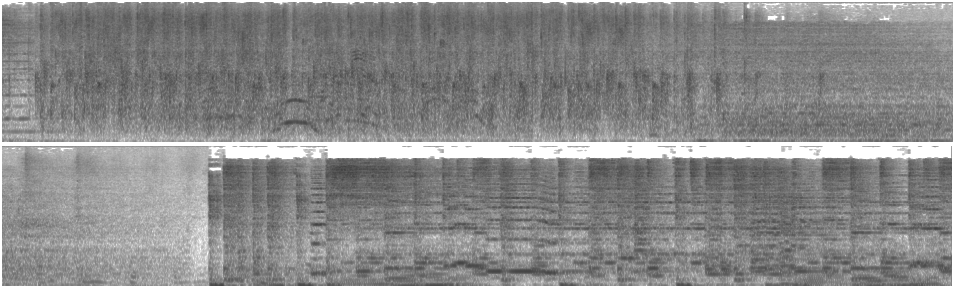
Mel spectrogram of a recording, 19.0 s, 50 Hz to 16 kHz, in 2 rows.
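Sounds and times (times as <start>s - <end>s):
audience applauding: 0.0s - 9.3s.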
